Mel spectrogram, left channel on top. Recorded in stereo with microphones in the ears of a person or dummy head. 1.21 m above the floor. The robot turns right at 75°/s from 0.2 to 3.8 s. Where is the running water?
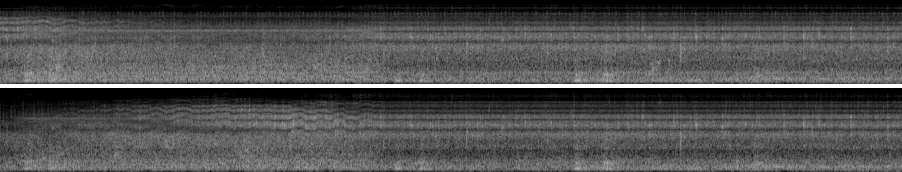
100° left; by 9.0 s 10° left.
